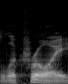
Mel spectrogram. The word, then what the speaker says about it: LaCroix: So on their nutritional facts, the first fucking FAQ is, how is LaCroix pronounced? LaCroix, it rhymes with enjoy.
